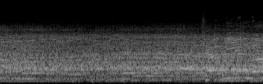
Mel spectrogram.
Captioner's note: audience cheering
